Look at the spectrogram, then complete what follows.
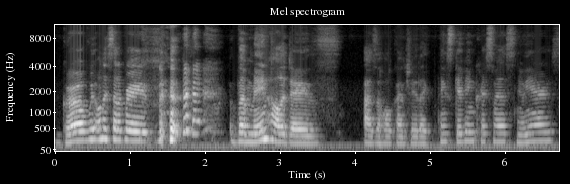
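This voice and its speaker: A woman's voice: medium pitch, a little slow, darkish tone. Give me a young woman from the United States hosting a casual podcast interview, easygoing and full of fillers. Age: young adult. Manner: laid-back, many fillers. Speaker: podcast host.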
